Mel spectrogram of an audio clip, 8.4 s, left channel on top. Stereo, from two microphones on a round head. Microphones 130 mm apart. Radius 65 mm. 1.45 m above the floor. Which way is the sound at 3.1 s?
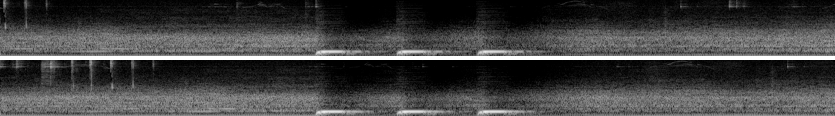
40° left (ahead or behind).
